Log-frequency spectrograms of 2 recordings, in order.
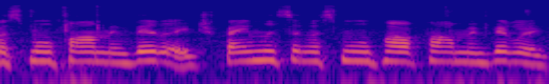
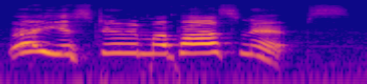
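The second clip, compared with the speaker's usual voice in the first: indignant shout; 10 semitones higher, 10 dB louder than usual. Real, not acted. Catching partner stealing parsnips.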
